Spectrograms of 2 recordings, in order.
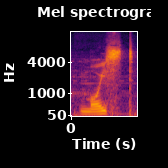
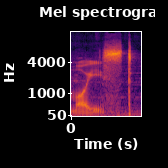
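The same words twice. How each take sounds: First: The word is said in a plain voice. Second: The word is drawn out with sensual emphasis.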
